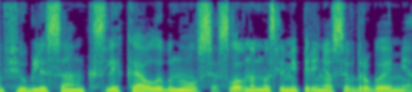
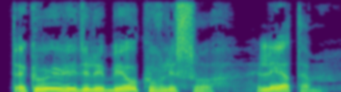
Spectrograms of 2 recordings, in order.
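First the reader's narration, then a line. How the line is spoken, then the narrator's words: Impatient sigh. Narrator (Russian): вздохнул Мунк, почувствовав, что начинает терять терпение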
